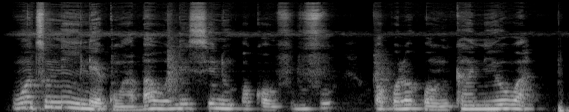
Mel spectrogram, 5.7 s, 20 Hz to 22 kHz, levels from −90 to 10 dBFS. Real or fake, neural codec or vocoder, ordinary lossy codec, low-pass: real; none; none; none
